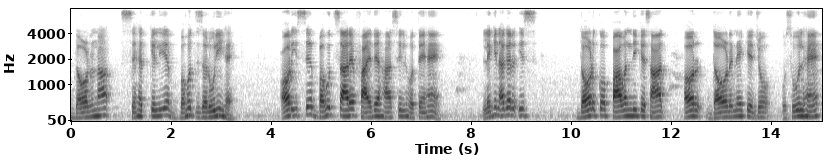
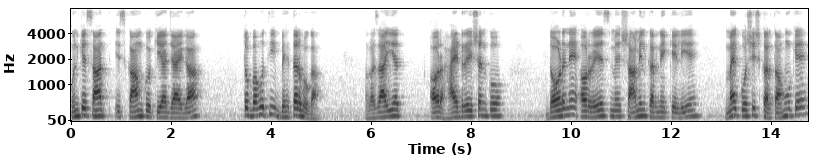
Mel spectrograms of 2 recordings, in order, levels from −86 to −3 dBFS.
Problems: none marked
